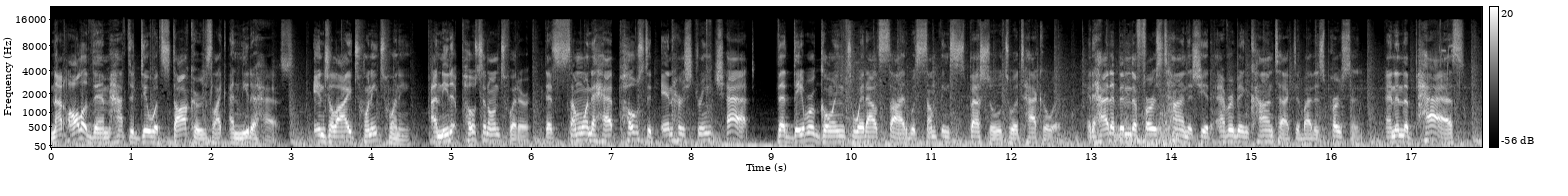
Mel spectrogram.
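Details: Adult narrator; Typical speech.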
